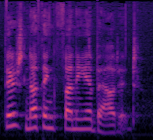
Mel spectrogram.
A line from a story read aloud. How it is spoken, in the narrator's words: retorted Spooky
